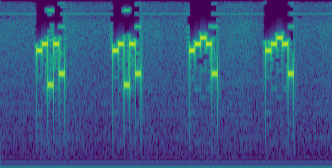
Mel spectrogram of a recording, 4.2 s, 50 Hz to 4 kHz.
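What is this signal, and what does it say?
Five-tone selective call (ZVEI), heard as quick runs of five tones, tones of about 70 ms. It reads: 89294 89294 89094 89094
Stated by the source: ZVEI five-tone selective call 89270 received on an SDR.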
